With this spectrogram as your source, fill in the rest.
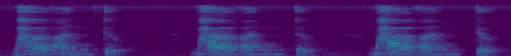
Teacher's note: So if it had no H, it would just be Ba, Ba, Ba. But when we put the H on beside it, it becomes an aspirated sound. We give it a puff of air.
